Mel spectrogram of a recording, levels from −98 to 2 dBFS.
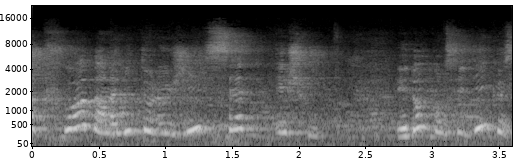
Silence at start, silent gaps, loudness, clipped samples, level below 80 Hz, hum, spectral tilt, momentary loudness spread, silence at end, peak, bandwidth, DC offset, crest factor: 0 s; none; -27 LUFS; under 0.1%; -58 dBFS; none; -4.5 dB/octave; 14 LU; 0 s; -12 dBFS; 12.5 kHz; under 0.1%; 14 dB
